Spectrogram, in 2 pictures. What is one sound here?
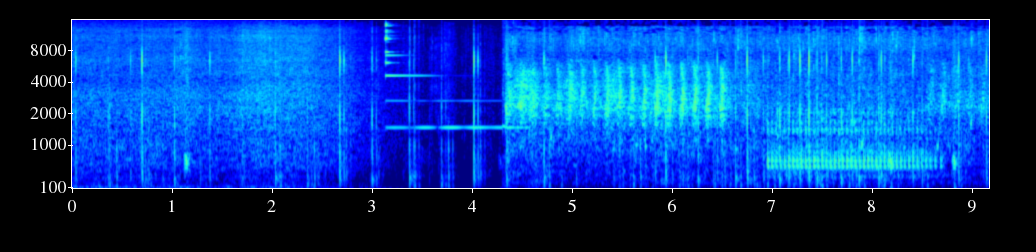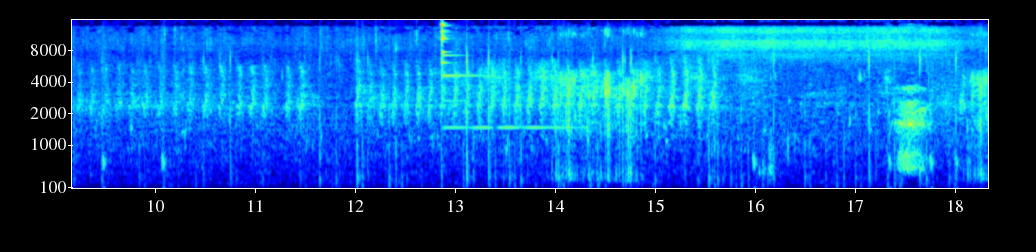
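Light, upbeat game music plays with a quick beat.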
